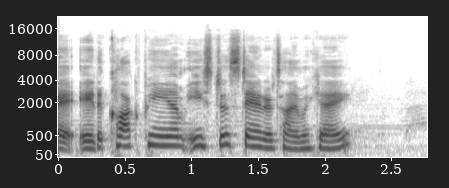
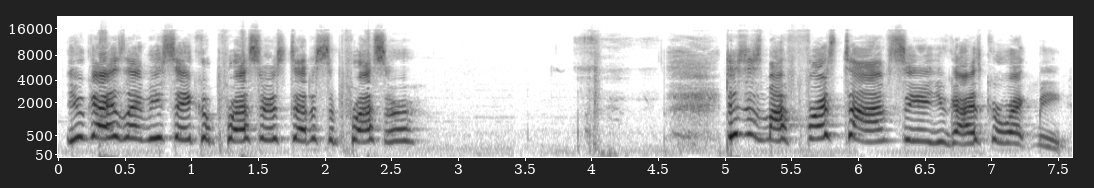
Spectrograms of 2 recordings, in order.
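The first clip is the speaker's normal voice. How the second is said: high, loud incredulous protest; amused outrage; 8 semitones higher, 5 dB louder than usual. Real, not acted. Streamer scolding viewers for not correcting them, amused outrage. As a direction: protest in worked-up disbelief.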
